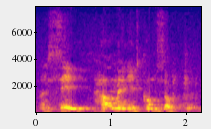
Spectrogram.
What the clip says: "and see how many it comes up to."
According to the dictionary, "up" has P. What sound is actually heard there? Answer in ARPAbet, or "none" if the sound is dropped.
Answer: F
